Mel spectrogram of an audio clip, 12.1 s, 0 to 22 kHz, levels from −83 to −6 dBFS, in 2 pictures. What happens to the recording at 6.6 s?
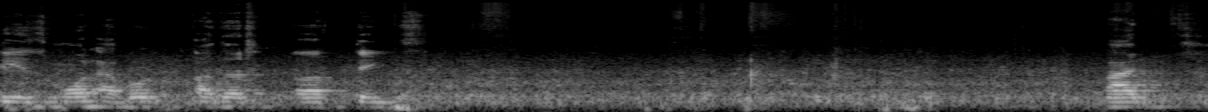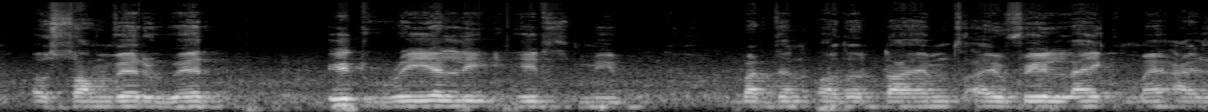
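Nothing goes wrong at 6.6 s: the speech carries on intact through that moment with no audible fault.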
